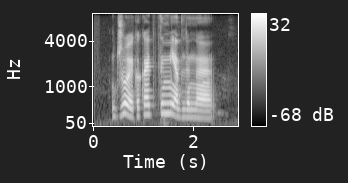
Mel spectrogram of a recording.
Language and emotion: Russian, angry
